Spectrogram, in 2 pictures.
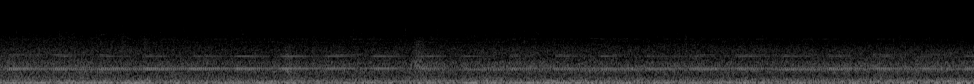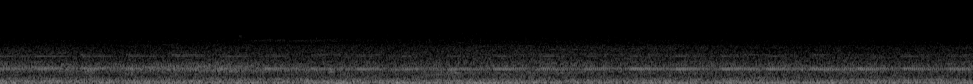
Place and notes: Traffic sound, The train runs through
Zoom H2n MS+XY +Spatial audio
